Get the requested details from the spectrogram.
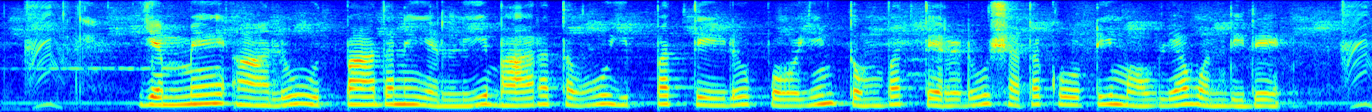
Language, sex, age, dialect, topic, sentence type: Kannada, female, 25-30, Mysore Kannada, agriculture, statement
